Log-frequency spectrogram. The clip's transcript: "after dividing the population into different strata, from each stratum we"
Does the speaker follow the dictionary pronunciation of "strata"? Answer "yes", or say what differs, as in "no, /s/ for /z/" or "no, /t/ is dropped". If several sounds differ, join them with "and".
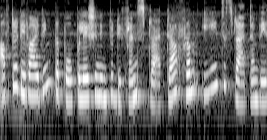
yes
